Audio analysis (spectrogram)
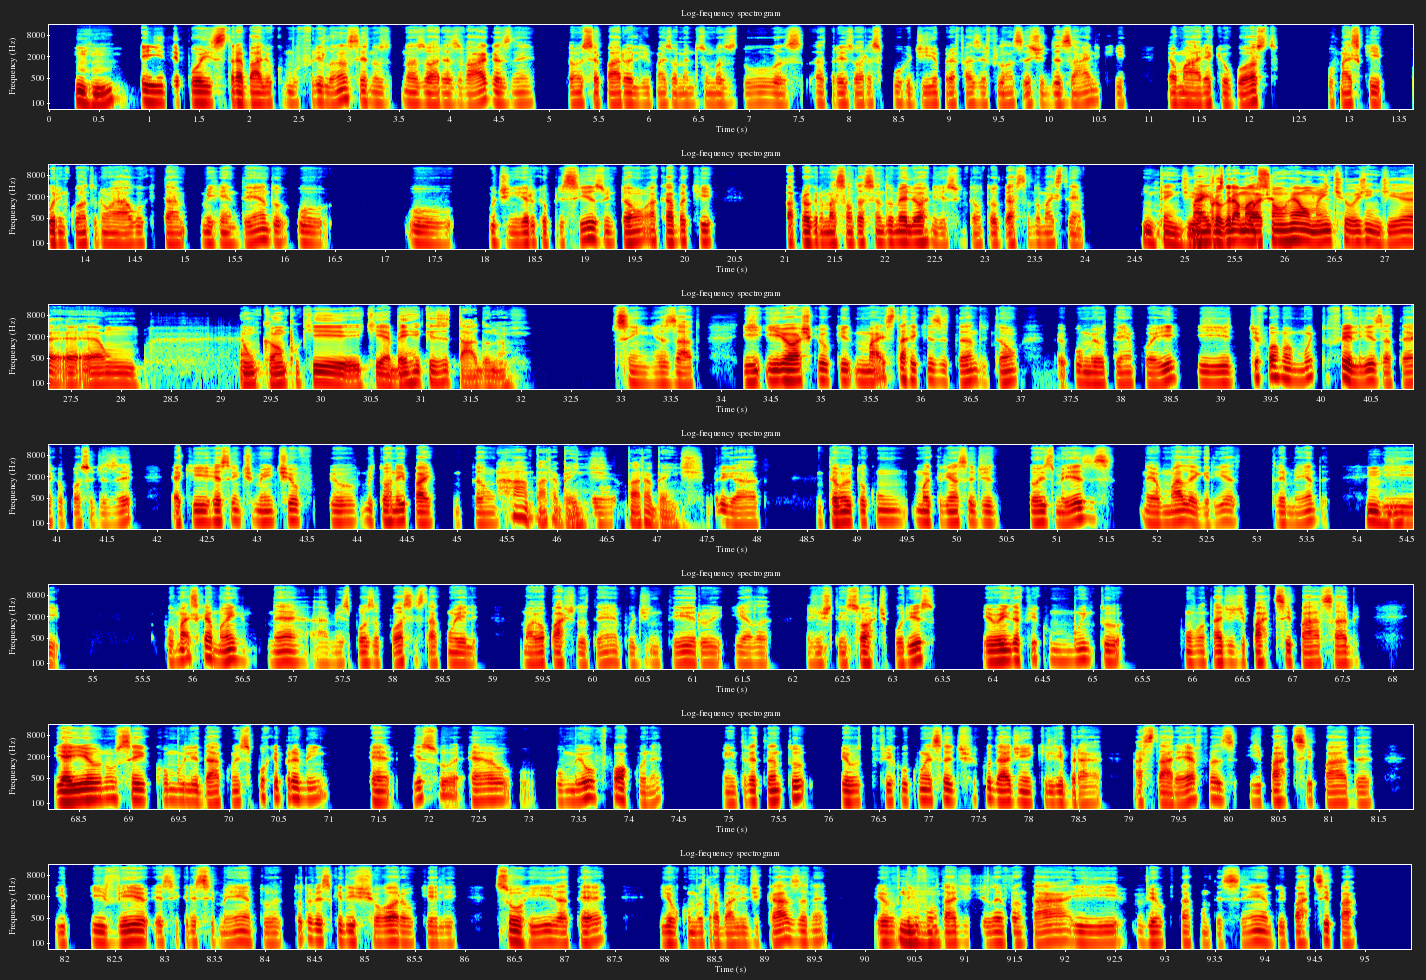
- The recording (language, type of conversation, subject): Portuguese, advice, Como posso equilibrar melhor minhas responsabilidades e meu tempo livre?
- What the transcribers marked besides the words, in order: in English: "freelancer"; in English: "freelancers"; other background noise; tapping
